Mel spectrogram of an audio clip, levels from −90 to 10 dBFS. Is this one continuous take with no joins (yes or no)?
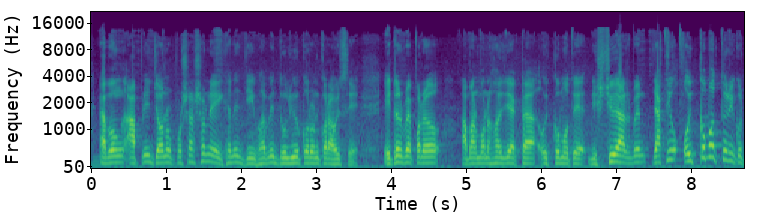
no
